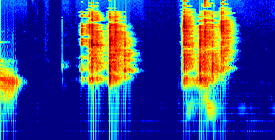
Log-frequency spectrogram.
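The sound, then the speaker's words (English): Dice clatter and tumble across a hard surface in two quick bursts of bright, rattling clicks, each lasting about half a second, after a brief low thump at the start. The roll comes up a six. “Dice have been rolled.”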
